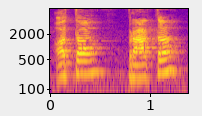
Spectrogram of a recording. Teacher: विसर्ग का उच्चारण ह के समान होता है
